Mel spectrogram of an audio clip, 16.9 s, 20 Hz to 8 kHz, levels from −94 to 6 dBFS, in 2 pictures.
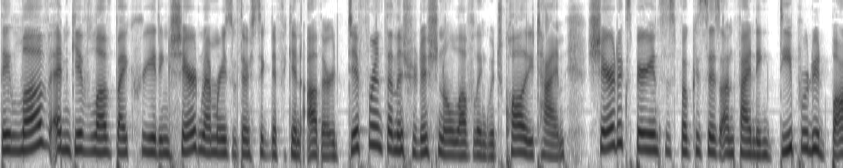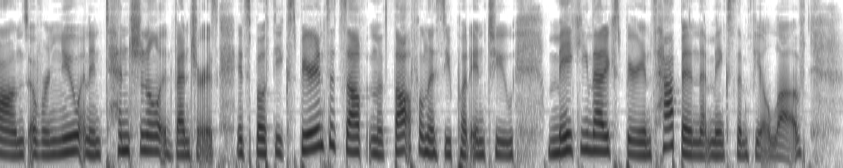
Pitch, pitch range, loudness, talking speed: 215 Hz, 195-245 Hz, -19 LUFS, 190 wpm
